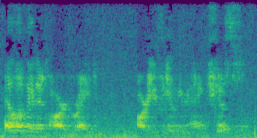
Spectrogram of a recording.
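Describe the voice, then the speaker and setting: A man's voice: on the low side, fairly even intonation, fairly quick, gravelly, roomy sound, far from the mic, loud music behind the voice, rough recording. A man playing a chirpy, solicitous automated healthcare kiosk that delivers salesy announcements in a game. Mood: upbeat, solicitous.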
